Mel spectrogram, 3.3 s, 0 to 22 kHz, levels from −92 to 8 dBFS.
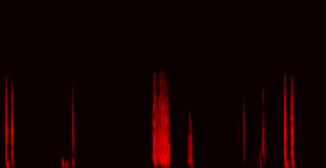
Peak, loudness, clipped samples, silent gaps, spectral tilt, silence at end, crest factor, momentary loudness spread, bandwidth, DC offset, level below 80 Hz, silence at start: -32 dBFS; -61 LUFS; under 0.1%; 0.17-0.60 s, 0.78-1.53 s, 1.74-1.87 s, 1.96-2.29 s, 2.48-2.53 s, 2.76-2.84 s; -4.5 dB/octave; 0.3 s; 32 dB; 6 LU; 6 kHz; under 0.1%; -88 dBFS; 0.05 s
